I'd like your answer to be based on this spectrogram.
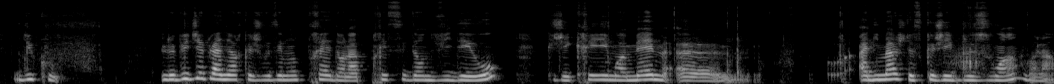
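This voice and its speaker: Speaking very slowly with long, frequent pauses, a woman uses a medium pitch and fairly even intonation. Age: 30s. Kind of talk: casual talk to camera. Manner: hesitant, many fillers.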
